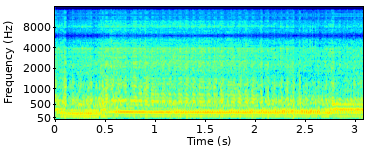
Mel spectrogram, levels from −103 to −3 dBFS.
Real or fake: real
